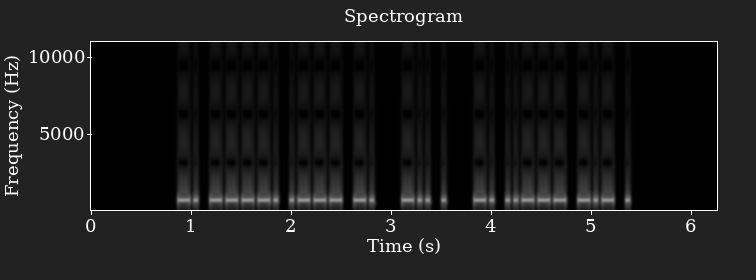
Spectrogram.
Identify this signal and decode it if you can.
Morse code, heard as a keyed tone, about 30 wpm, 700 Hz. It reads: N9JN DE N2KE
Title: USA Callsign DE Callsign - 4 Characters - 30wpm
